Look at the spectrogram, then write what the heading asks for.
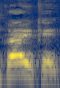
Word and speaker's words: Grogu: The great thing is, you're pronouncing Grogu correctly.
